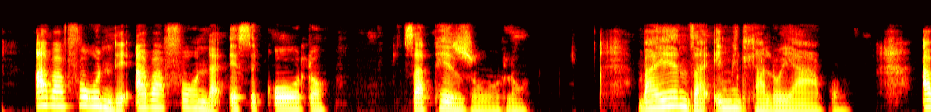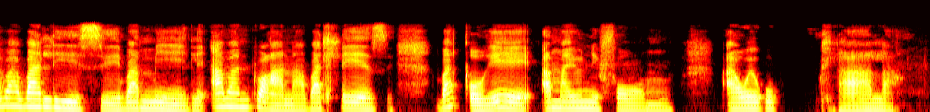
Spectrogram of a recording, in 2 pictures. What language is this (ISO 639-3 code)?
nde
